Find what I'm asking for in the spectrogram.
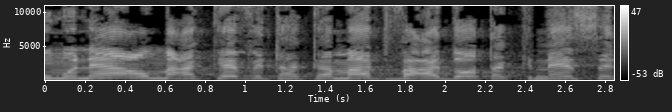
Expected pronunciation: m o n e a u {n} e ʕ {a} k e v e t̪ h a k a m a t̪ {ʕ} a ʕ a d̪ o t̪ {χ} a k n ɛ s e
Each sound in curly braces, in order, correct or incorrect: incorrect: m, correct, incorrect: v, incorrect: h

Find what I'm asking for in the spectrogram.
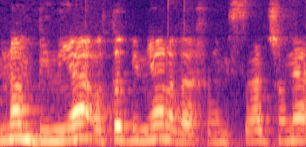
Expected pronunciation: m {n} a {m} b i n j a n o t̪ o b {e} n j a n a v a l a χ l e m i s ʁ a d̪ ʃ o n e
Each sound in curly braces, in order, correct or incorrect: correct, correct, incorrect: i

